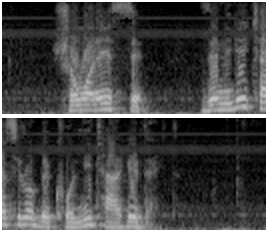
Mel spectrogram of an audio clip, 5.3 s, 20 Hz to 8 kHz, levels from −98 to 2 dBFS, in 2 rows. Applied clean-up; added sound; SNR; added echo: none; none; none; none.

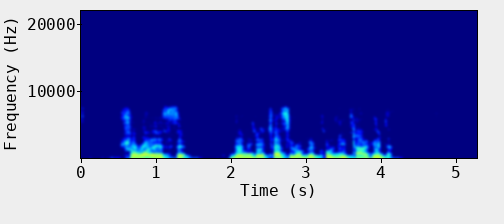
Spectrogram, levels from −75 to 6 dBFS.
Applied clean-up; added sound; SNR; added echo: neural mask model Resemble Enhance denoiser.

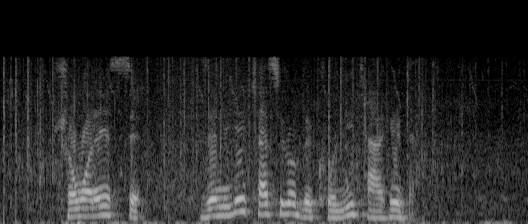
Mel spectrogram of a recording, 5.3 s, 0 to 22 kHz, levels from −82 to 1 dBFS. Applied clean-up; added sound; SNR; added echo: none; Bird; 16 dB; none.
